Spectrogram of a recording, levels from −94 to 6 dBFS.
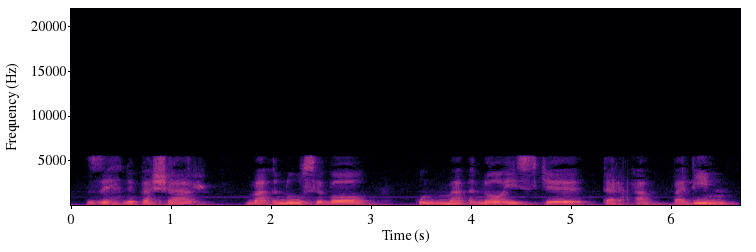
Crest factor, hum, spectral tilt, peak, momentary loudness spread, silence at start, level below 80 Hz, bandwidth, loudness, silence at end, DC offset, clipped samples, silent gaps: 16 dB; none; -6 dB/octave; -18 dBFS; 11 LU; 0.15 s; -70 dBFS; 5.6 kHz; -34 LUFS; 0 s; under 0.1%; under 0.1%; none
